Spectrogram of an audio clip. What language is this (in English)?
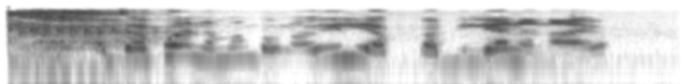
Swahili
